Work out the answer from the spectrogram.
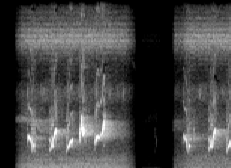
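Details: Song of a caged bulbul for training other caged birds: a quick run of five or six bright, upward-slurred whistles, then a pause and a second shorter burst, with a thin constant hiss overhead.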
